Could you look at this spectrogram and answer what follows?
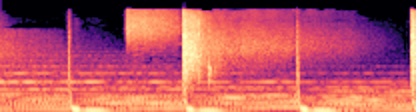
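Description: Background music with a steady drum beat: a low kick about twice a second and a sharp snare-like hit about once a second, over sustained held chords.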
